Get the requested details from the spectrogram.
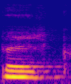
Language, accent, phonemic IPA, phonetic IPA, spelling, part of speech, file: Armenian, Eastern Armenian, /beɾkʰ/, [beɾkʰ], բերք, noun, Hy-բերք.ogg
- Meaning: harvest, yield, crop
